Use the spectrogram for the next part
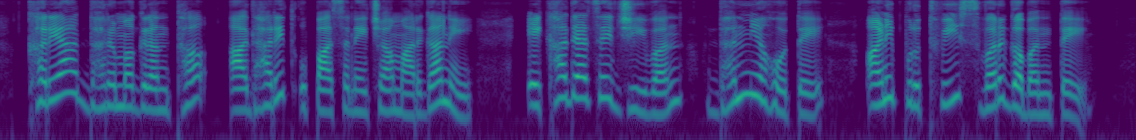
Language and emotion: Marathi, neutral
